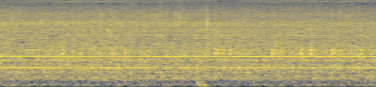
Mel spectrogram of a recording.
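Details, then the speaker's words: Newly installed replacement pool pump (the old one's housing had popped) priming right after start, sight glass showing water moving: a quiet, steady electric hum with a faint high whine over soft water rush. Normal priming. "okay, it's just now priming. It's moving the water pretty good already."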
